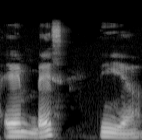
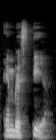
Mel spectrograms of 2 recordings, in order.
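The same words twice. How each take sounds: First: Embestía stretched out slowly so the í-a break is heard; slowly drawn out. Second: Said in the usual way. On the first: Shown as a demonstration. Teacher showing the hiatus to a student, slow and drawn out. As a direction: draw out Embestía to show the i and a apart. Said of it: "Estaría en I y en A". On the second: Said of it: "embestía tiene cuatro sílabas".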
